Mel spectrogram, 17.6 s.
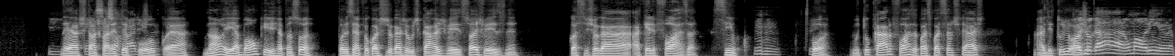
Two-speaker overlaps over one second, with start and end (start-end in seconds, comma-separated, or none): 1.0-2.4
